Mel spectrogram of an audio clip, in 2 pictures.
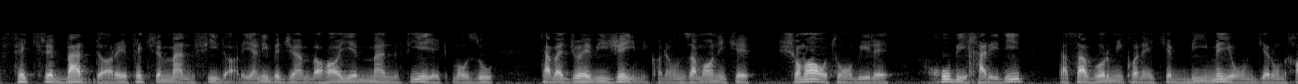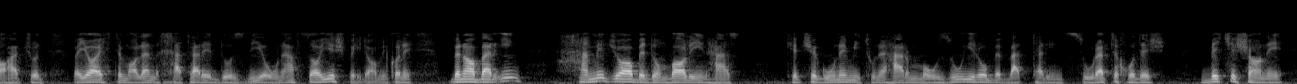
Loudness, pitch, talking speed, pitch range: -27 LUFS, 95 Hz, 135 wpm, 90-110 Hz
